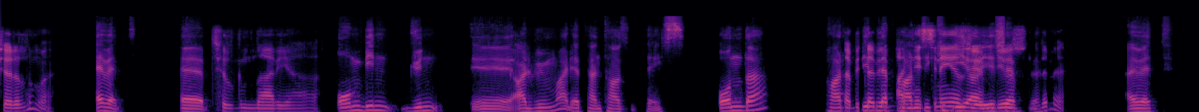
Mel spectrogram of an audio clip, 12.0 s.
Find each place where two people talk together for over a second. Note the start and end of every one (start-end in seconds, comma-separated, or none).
8.4-10.4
